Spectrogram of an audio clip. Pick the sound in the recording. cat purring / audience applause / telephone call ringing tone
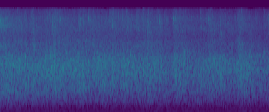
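audience applause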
